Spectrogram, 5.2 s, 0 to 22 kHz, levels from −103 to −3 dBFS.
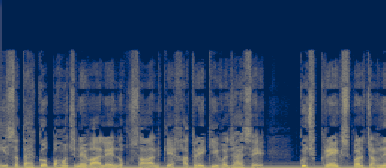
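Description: Mains hum runs through the whole speech clip as a steady low tone at 60 Hz, sitting roughly 10 dB below the speech. Power-line current has leaked into the signal path, the way a ground loop or a nearby transformer can couple it in, so the hum stays fixed in pitch and level underneath everything.

HE-AAC compression is the likely cause of the processed, unnatural treble heard throughout, damage that is plainly audible on the speech. Nothing reaches above 15.5 kHz. The coder keeps only the lower spectrum and synthesises the upper range by copying lower bands upward and shaping them with a coarse envelope. The rebuilt treble is therefore not the original, and harmonics fail to line up across the crossover. The extent of the damage fits a low bitrate of around 24 kbps in the HE-AAC v2 form.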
